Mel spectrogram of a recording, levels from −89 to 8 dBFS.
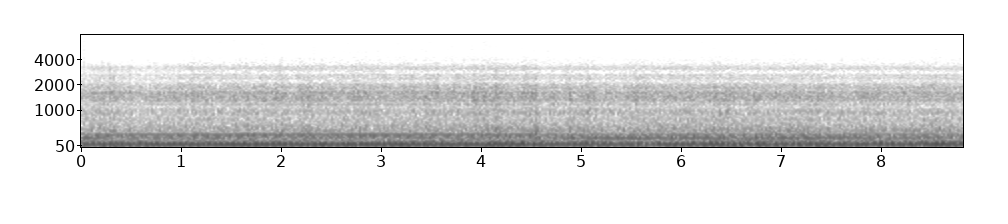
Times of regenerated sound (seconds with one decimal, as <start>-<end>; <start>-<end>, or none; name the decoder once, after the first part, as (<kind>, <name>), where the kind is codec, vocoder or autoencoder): none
